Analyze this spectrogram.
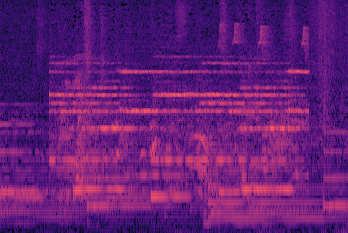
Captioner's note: the sound of the primary school bell can be heard in the background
